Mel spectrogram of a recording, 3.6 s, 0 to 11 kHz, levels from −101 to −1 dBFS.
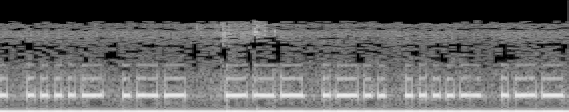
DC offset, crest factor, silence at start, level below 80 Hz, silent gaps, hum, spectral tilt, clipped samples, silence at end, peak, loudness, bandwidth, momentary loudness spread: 30%; 12 dB; 0 s; -38 dBFS; none; none; -6 dB/octave; under 0.1%; 0 s; 0 dBFS; -16 LUFS; 6 kHz; 3 LU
